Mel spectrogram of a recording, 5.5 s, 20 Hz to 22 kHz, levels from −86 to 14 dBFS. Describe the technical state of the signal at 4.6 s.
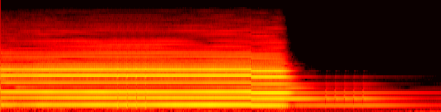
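At 4.6 s the audio is a semitone flat and slowed by 5.6%, likely a drift correction step, from 3.13 to 5.51 s. Pitch and speed drop together, unlike a pure pitch shift. Repeated frames also run from 4.06 to 4.64 s. The same 116.1 ms block of sound replays as a stutter, adding about 0.58 s. Identical material returns, which sets it apart from dropouts or gaps.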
